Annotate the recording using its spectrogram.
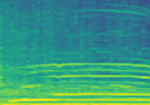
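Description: An animated fish character's long drawn-out cry as it is pulled out of the water on a fishing line. The cry rises in pitch at the start, holds steady and drops away at the end, over background music.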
